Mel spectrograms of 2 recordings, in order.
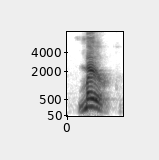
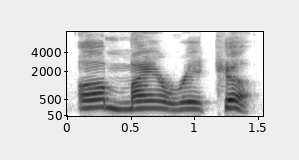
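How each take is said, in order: First: The word is squeezed into one syllable. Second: The word is said in full, several syllables. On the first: "It's one syllable" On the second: "We don't got time to say America"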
